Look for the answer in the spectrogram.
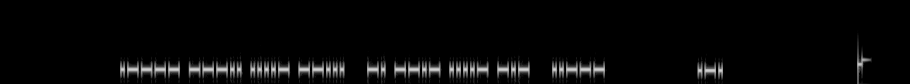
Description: Morse code, heard as a keyed tone, about 36 wpm, 700 Hz. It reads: 1847 NQ4K 2 R
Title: Worked All Europe DX Contest - QTC Exchange - 35wpm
